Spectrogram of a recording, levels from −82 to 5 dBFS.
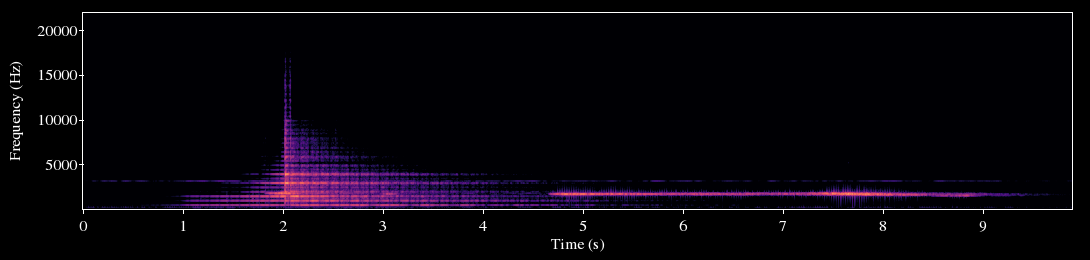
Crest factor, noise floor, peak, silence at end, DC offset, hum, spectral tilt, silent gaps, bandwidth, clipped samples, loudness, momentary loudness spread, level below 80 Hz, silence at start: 26 dB; -74 dBFS; -4 dBFS; 0.95 s; under 0.1%; none; 4 dB/octave; none; 10 kHz; under 0.1%; -25 LUFS; 24 LU; under -90 dBFS; 1.1 s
